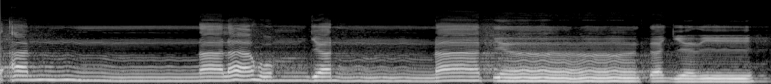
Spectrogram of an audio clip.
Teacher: Terdapat nun tasydid, jadi harus didengungkan, ditahan.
